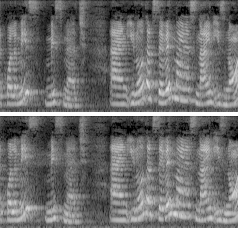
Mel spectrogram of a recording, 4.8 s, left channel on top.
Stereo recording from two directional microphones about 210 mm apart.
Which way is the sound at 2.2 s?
55° left (ahead or behind).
